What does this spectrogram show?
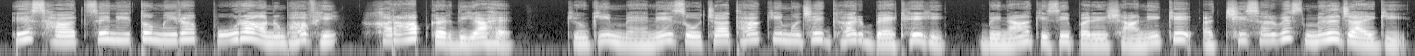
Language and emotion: Hindi, disgusted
